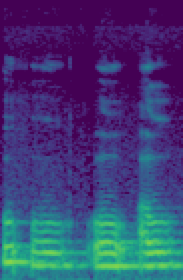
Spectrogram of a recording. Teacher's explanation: इनका उच्चारण ओष्ठ की सहायता से होता है। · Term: ओष्ठ्य स्वर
